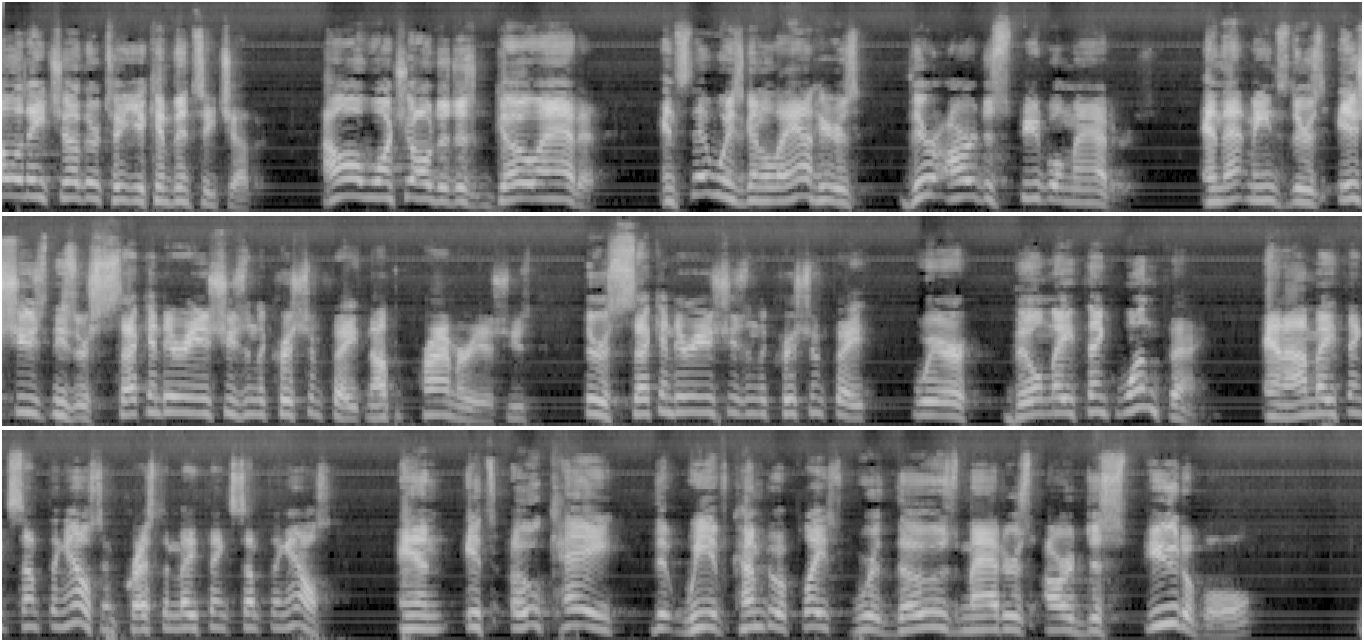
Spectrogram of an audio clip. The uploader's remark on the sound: Recorded at Madison Baptist Church in Madison WV on Oct 22, 2023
